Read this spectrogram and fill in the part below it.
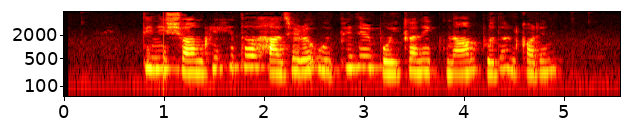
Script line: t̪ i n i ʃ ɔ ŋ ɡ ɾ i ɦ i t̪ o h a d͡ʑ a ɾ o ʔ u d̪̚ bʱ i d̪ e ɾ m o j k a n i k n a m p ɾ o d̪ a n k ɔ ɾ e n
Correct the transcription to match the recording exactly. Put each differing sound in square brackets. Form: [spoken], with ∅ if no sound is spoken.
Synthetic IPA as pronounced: t̪ i n i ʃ ɔ ŋ ɡ ɾ i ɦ i t̪ o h a d͡ʑ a ɾ o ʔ u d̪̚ bʱ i d̪ e ɾ [b] o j k a n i k n a m p ɾ o d̪ a n k ɔ ɾ e n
